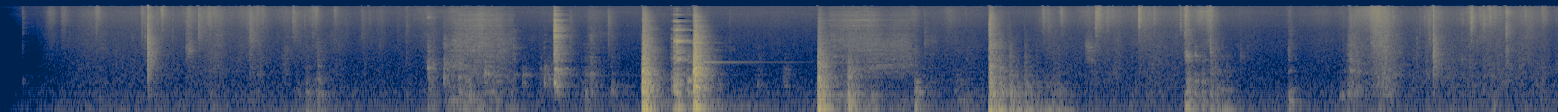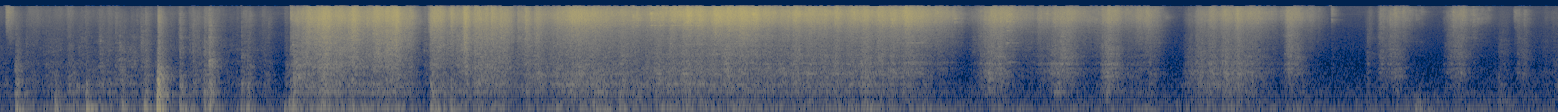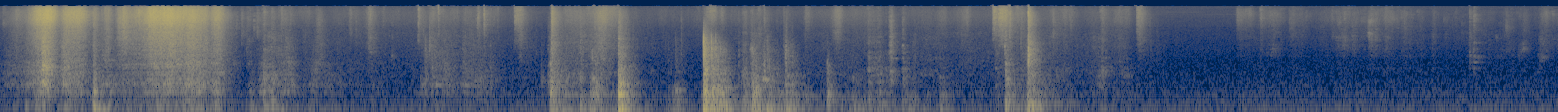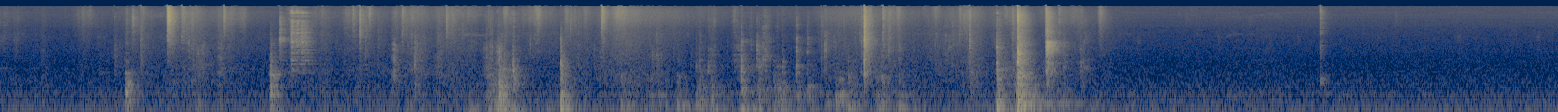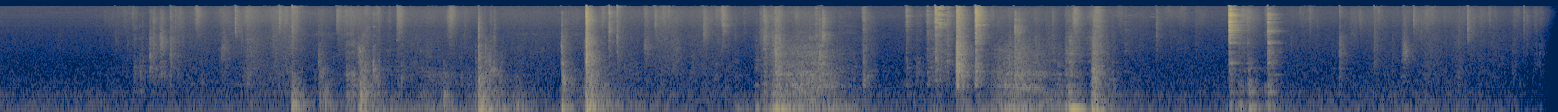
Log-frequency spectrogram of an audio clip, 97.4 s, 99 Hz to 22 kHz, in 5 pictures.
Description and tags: Put the Zoom H5 on a tripod in the kitchen. It was just under a metre up from the floor.
The recording is then of me preparing breakfast (cornflakes). Sounds include fridge door, cupboard door, bowel being taken from cupboard, cornflakes being poured into the bowel and opening and closing of a draw to get a spoon.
